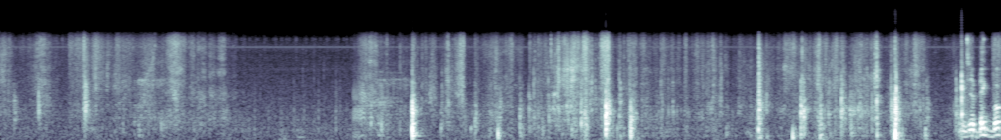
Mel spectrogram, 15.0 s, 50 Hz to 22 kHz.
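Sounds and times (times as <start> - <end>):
paper pages rustling: 0.0 - 3.5, 5.4 - 14.0
knocks on book: 6.2 - 6.4, 11.3 - 14.0.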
